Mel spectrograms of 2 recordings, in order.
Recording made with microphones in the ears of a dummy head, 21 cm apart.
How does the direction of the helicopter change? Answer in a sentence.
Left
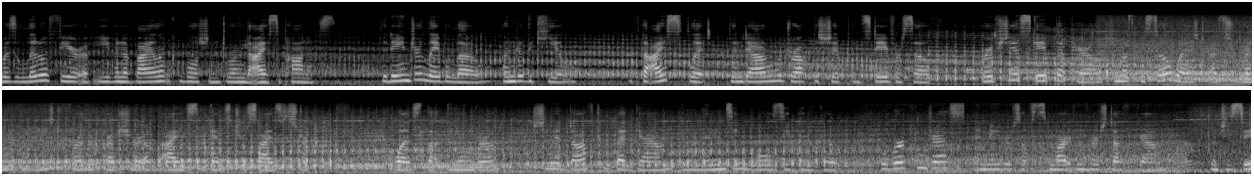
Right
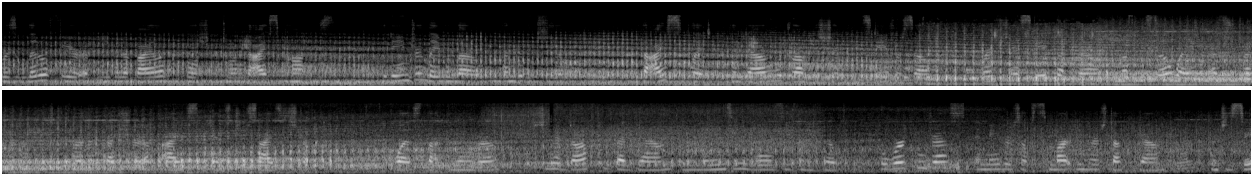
You can hear the helicopter travel towards the left.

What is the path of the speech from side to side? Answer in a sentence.
You can hear the speech stay put.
